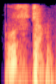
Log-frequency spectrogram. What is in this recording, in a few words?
"Russian", Turkish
